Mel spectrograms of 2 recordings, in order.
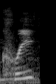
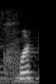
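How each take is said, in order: First: It has a long 'ee' vowel, non-southern style. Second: It has a short 'i' vowel, southern style.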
